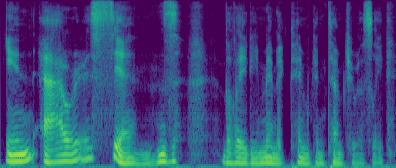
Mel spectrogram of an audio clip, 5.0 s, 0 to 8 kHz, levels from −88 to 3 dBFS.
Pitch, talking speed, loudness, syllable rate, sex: 105 Hz, 95 wpm, -19 LUFS, 3.4 syllables/s, male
